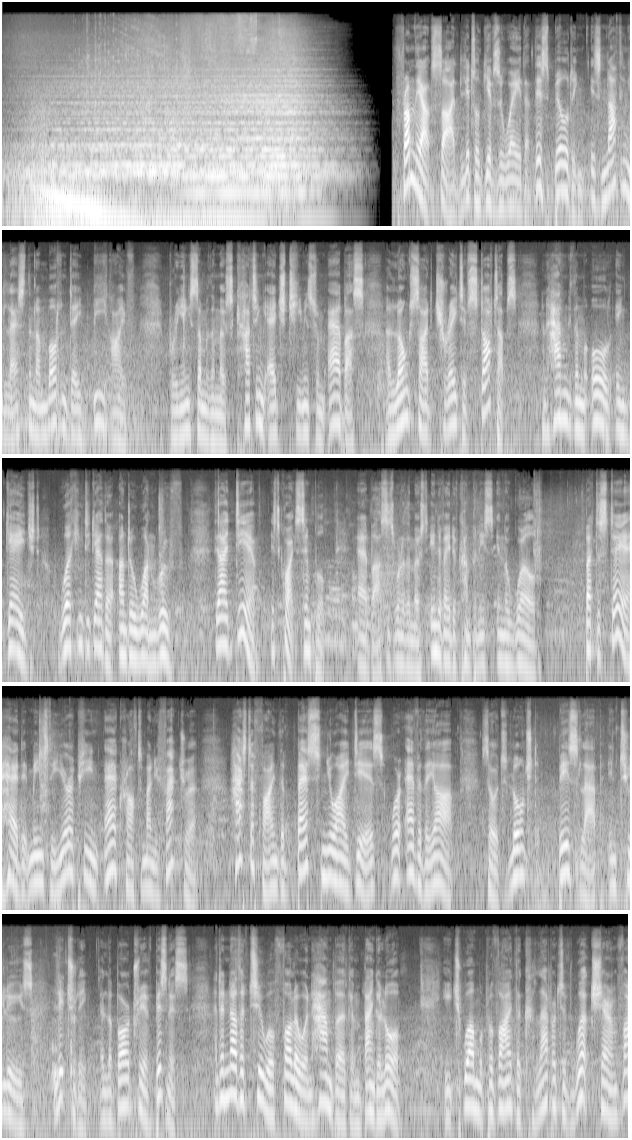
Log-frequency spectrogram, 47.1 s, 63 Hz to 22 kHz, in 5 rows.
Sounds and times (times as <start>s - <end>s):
Speech: 5.9s - 43.7s, 44.3s - 47.0s.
